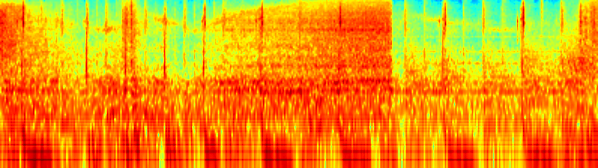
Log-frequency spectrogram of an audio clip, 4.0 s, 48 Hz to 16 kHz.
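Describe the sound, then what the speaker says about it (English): Bugatti's 1600-horsepower track-only hypercar roars loudly at close range around the Paul Ricard circuit, its engine note rising and shifting continuously with brief tire scrub, and no voices heard. "Bugatti's monstrous 1600 horsepower track-only hypercar"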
